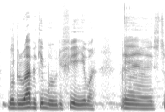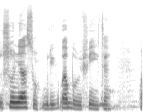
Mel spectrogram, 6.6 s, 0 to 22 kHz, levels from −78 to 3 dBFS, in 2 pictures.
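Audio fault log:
6.14 s, cut-off end: the speech just stops dead partway through a sound, and from there to the end it's pure digital silence, a bit over 0.4 s of it. There's no tail or room decay at all, which is what you get when the final buffers of audio never made it out to the file or the output. The recording or playback quit before flushing them, so the sound is chopped rather than finishing naturally.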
